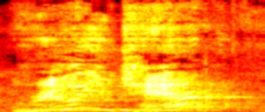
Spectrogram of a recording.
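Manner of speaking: loud, high-pitched incredulous question; mock amazement. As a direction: play up the disbelief at dad's claim. Acting out his reply to dad.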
